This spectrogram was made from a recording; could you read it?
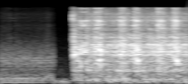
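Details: Engine on its first start after a rebuild (missing tensioners and snapped head bolts fixed), side plate off: quiet, then a quick catch and a strong, steady, even run with no knocks or misses; healthy start and idle.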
